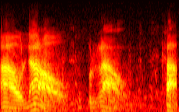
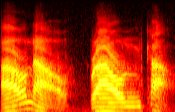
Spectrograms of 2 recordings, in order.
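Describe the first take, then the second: First: "How now, brown cop?" trailing off softer; fading diction drill. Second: "How now, brown cow?" with round vowels, rising on "How"; diction drill. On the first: The tutor repeats the drill, "How now, brown cop?" fading. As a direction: let "brown cop" die away. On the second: The tutor drills diction, "How now, brown cow?" drawn out. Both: Shown as a demonstration. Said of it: "practice diction and intonation".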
